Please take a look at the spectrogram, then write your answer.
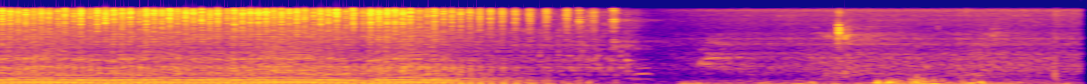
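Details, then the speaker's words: Tecumseh mulching mower surging: runs steady, then sags and nearly dies before picking back up; sounds fuel-starved, bowl nut passages clear, white deposits on spark plug suggest long-term lean carburetor running. "so to me it sounds like it's starving for fuel uh I did take the bowl the carburetor Bowl off and check the bowl nut and all of the passageways in the bowl nut are clear"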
